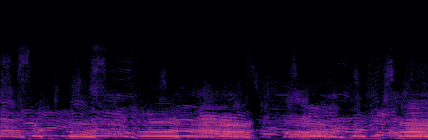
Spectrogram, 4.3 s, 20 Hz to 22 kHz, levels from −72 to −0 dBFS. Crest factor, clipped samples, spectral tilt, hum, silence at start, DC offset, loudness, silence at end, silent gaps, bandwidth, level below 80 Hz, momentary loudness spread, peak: 16 dB; under 0.1%; 0 dB/octave; none; 0 s; under 0.1%; -31 LUFS; 0 s; none; 16 kHz; -64 dBFS; 6 LU; -16 dBFS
